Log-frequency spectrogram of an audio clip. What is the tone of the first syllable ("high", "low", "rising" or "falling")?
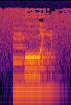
high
